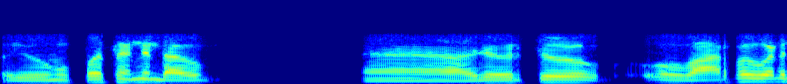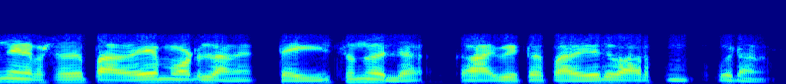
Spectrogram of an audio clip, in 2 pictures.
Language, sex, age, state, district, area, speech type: Malayalam, male, 30-45, Kerala, Palakkad, rural, conversation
